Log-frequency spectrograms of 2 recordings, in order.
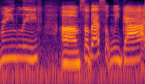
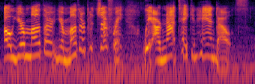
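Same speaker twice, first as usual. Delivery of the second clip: imitated mother, higher-pitched scolding; overbearing mother; 7 semitones higher, 3 dB louder than usual. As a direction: play a pushy mom laying into them. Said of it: "words that have come from her mouth".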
